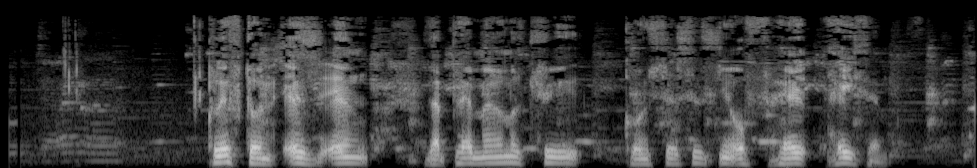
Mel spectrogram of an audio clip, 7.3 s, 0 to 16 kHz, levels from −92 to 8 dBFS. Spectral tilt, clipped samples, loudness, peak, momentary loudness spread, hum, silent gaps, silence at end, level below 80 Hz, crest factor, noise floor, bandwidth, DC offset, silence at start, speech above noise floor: -4 dB/octave; under 0.1%; -22 LUFS; -2 dBFS; 20 LU; none; none; 0 s; -66 dBFS; 22 dB; -54 dBFS; 11.5 kHz; under 0.1%; 0.45 s; 32 dB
